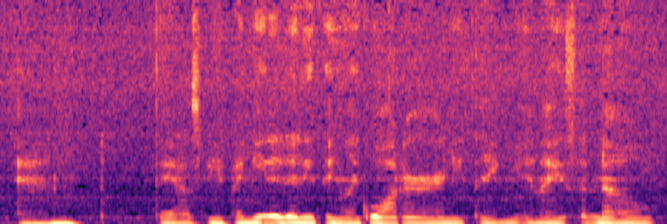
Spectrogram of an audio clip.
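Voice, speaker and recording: A woman speaks quietly in a flat monotone at a fairly high pitch. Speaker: radiation therapy patient. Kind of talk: personal vlog talk to camera.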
